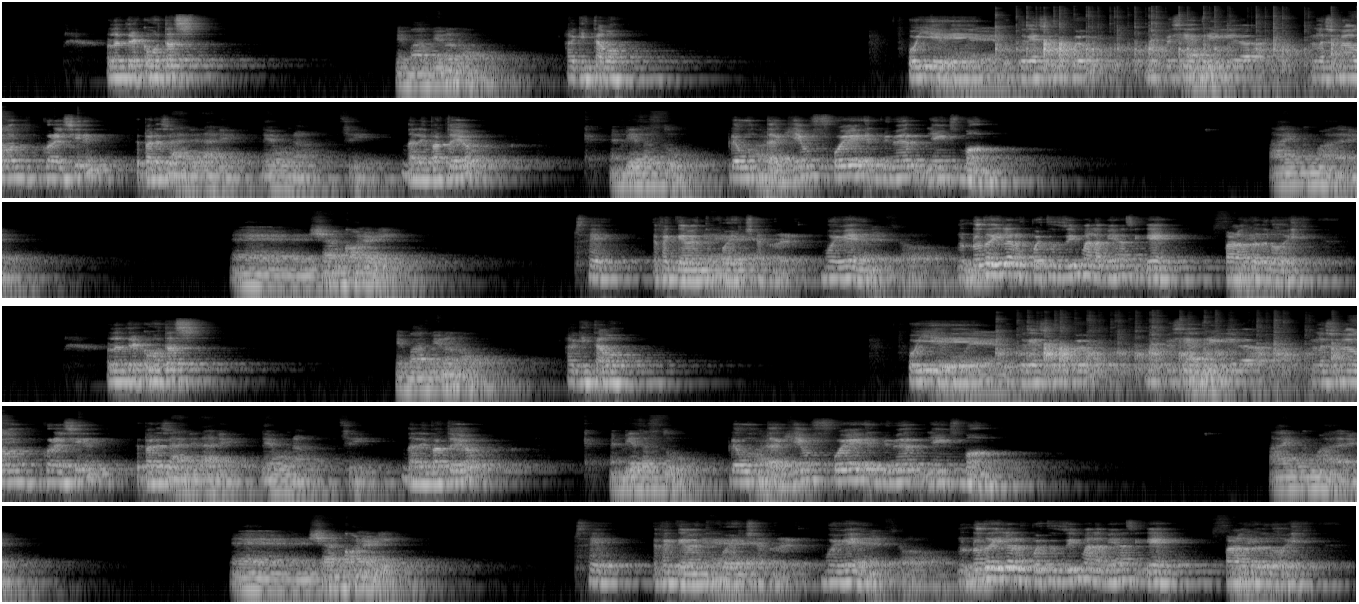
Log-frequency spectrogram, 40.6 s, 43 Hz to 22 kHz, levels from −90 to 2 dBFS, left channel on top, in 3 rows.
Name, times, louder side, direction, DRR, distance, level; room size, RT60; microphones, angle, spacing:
voice 1, 0.6-2.0 5.6-6.2 9.1-9.8 10.2-11.0 11.4-12.7 13.1-14.5 14.9-15.3 17.6-18.3 20.8-23.5 32.8-33.3 33.6-35.9 36.7-38.8 39.3-40.2, left 1 dB, 20° left, 2 dB, 0.4 m, -30 dB
voice 2, 3.9-4.8 9.3-10.2 11.8-12.2 13.4-13.6 15.2-16.7 17.0-17.3 19.6-20.4 21.0-21.5 26.2-27.2 29.4-31.0 34.1-34.7 35.7-36.5 39.4-39.8, equal, 45° right, -10 dB, 0.9 m, -34 dB
sound 1, 9.9-14.3, left 1 dB, 70° left, 0.9 m, -31 dB
3.0 x 2.5 x 3.5 m, 1.3 s
head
